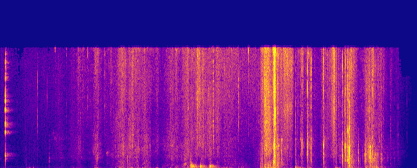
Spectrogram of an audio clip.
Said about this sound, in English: Lock the door on your way out.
